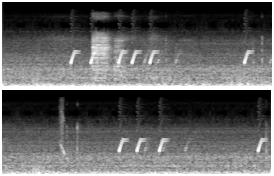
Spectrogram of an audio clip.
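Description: Short rising electronic blips sound as a game menu cursor moves.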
